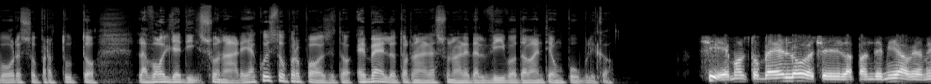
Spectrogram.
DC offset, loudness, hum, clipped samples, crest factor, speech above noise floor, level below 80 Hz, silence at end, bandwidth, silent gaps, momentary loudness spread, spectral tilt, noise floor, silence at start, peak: under 0.1%; -14 LUFS; none; under 0.1%; 14 dB; 60 dB; -42 dBFS; 0 s; 16.5 kHz; none; 14 LU; -6 dB/octave; -74 dBFS; 0 s; 0 dBFS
